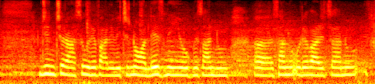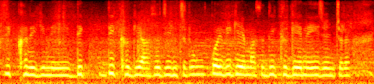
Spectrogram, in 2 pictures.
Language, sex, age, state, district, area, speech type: Dogri, female, 18-30, Jammu and Kashmir, Kathua, rural, spontaneous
